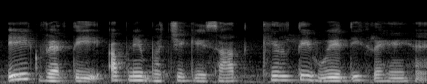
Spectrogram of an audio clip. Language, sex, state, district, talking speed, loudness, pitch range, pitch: Hindi, female, Jharkhand, Ranchi, 155 wpm, -22 LUFS, 155-195 Hz, 165 Hz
